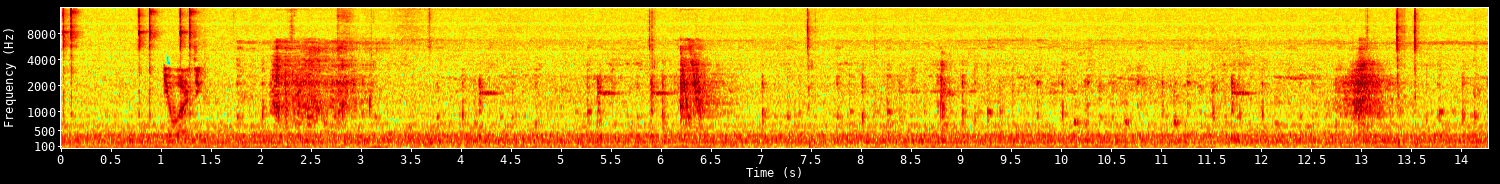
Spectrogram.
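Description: Short electronic game sound effects play from small laptop speakers.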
